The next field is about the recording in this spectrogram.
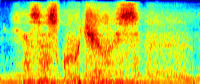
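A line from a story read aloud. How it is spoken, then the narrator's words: Whisper. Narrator (Russian): прошептала Юлька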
